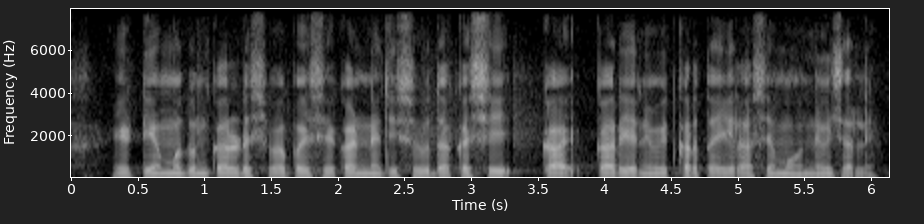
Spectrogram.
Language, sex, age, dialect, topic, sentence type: Marathi, male, 25-30, Standard Marathi, banking, statement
